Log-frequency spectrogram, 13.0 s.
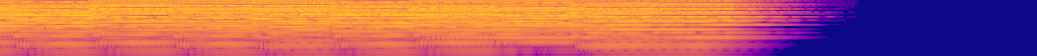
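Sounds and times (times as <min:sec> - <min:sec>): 
church organ: 0:00.0 - 0:10.2.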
